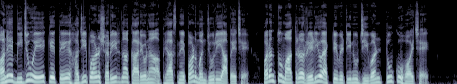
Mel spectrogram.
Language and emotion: Gujarati, neutral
